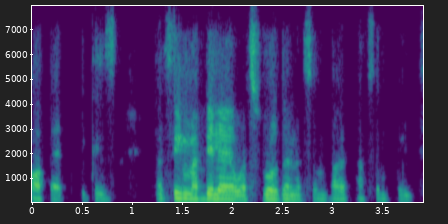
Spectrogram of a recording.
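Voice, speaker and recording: A woman speaks with a French accent. The sound is dry and close, with no echo. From Guadeloupe. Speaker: climber. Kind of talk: interview. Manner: halting.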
